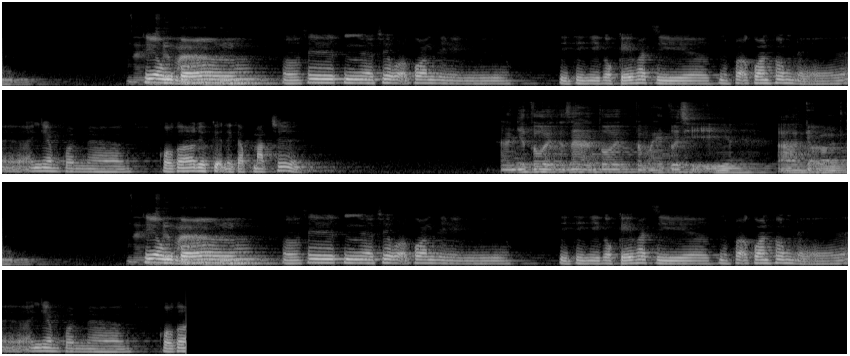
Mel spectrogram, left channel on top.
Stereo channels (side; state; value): right; drops out; at 10.3 s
